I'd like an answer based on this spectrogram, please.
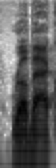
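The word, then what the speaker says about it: Rhoback: done work with them for a long time roback will not steer you astray all right so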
